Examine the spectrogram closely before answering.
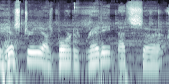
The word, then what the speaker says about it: Reading: I was born in Reading. That's uh re a d i n g. We pronounce it Reading and uh a little hospital there is that's where we're starting off from Reading.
